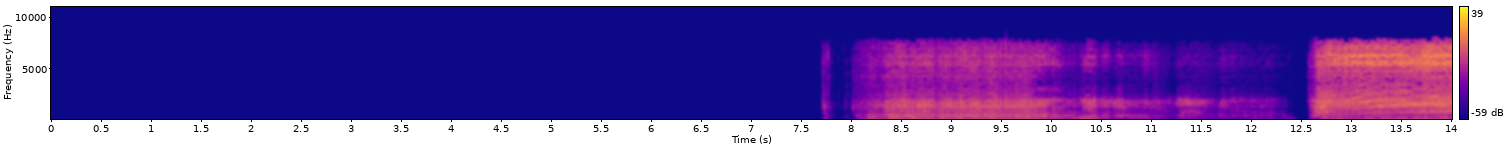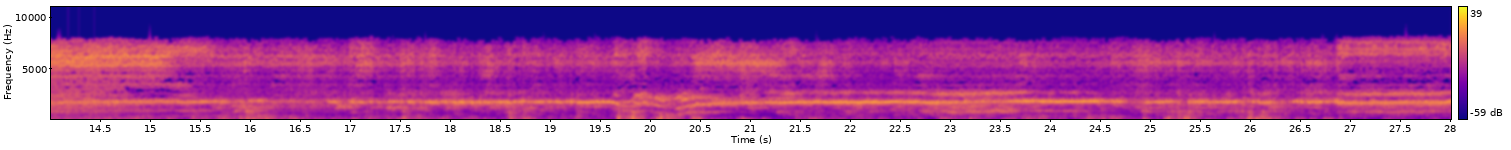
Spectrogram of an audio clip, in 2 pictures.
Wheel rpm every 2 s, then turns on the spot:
0, 0, 0, 0, 10, 20, 140, 230, 230, 220, 210, 220, 230, 230.
8-12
